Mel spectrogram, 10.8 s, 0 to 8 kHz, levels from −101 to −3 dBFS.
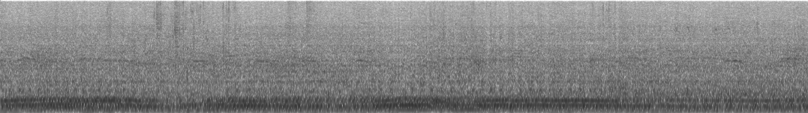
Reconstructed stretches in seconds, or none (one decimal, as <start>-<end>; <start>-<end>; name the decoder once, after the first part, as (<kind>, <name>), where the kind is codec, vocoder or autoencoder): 5.3-6.4 (vocoder, Vocos)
